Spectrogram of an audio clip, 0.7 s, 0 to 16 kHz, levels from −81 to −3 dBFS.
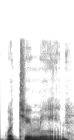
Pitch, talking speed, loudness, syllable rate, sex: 110 Hz, 325 wpm, -17 LUFS, 6.6 syllables/s, male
